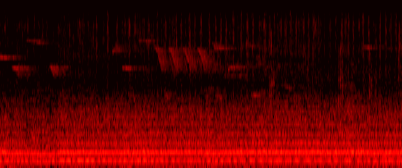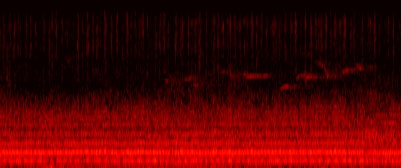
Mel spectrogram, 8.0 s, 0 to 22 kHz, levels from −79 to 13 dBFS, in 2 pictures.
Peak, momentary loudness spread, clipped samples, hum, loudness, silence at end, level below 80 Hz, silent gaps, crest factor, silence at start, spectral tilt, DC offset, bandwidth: -30 dBFS; 1 LU; under 0.1%; none; -43 LUFS; 0 s; -62 dBFS; none; 12 dB; 0 s; -5 dB/octave; under 0.1%; 16.5 kHz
